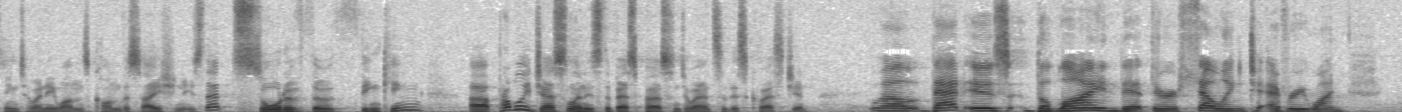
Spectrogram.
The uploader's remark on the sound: Panel recording, Splendour in the Grass. This is a recording of a panel I hosted at the Splendour in the Grass music festival forum.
